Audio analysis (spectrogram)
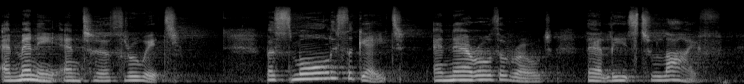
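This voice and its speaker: Someone speaks fairly slowly with lively intonation over noticeable background noise. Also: woman. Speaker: scripture reader. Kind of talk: reading aloud. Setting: church.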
